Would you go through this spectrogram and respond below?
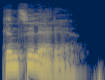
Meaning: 1. office 2. chancellery 3. office supplies
- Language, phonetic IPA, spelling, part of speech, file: Russian, [kənt͡sɨˈlʲærʲɪjə], канцелярия, noun, Ru-канцелярия.ogg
